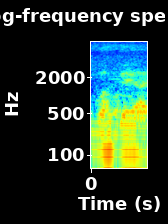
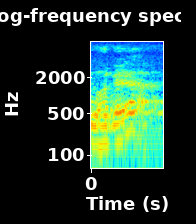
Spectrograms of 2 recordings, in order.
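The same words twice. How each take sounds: First: It is said as a plain, neutral statement. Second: It is said with a changed, emotional feeling.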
